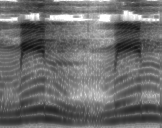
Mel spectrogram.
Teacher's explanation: এটা হচ্ছে ইজহার স্পষ্ট করে পড়তে হবে গুন্না ছাড়া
